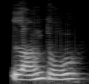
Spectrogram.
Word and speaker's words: 朗读: 我会朗读这个句子好不好？学生们正在教室里朗读课文。朗读课哦，朗读 wow, I've been mispronouncing that a long time. Is it 开朗的朗？开朗 this one. Yeah, it's that one. 开朗的朗开朗 I say correctly. So 朗读 third tone, second tone.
